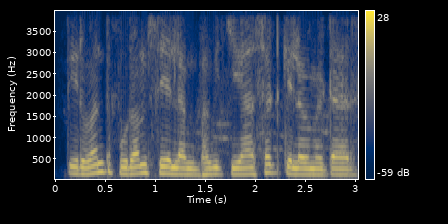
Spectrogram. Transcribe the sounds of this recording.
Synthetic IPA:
t̪iɾʋə̃nt̪puɾəmseləɡbʱəɡt͡ʃijãsəʈkɪloːmiːʈəɾ

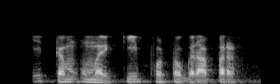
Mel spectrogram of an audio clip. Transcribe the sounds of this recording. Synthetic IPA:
eːkːəmʊməɾkipʰoːʈoːɡɾaːpəɾ

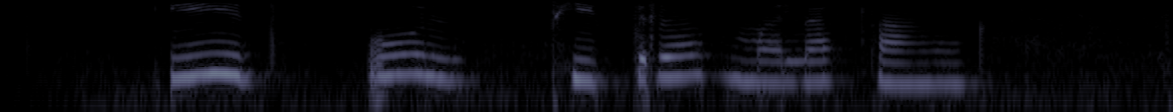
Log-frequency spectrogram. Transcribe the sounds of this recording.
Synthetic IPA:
id̪ | ulpʰit̪ɾəməlasaŋɡ

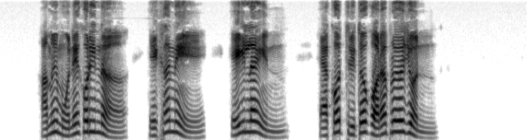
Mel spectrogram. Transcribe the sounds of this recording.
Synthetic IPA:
amimonekoɾina | ekʰane | ejlajn | ɛkot̪ɾit̪okɔɾapɾojod͡ʒon

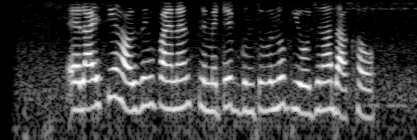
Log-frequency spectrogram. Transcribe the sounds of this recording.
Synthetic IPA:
elaːjsiɦaːʊzɪ̃ŋɡfaːɪnaːnslɪmɪʈeɖɡʊnt̪uʋnʊkjoːd͡ʑnad̪aːkʰəʋ

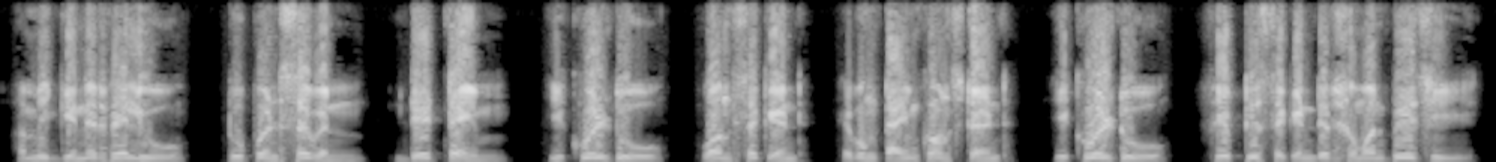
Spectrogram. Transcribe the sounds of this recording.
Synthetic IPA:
amiɡeneɾʋɛlju | ʈupɔjɳʈseʋən | ɖeʈ̚ʈajm | ikʋəlʈu | ʋɐnsekə̃ɳɖ | ebɔŋʈajmkɔnsʈẽɳʈ | ikʋəlʈu | fifʈisekẽɳɖeɾʃɔmanpejt͡ɕʰi

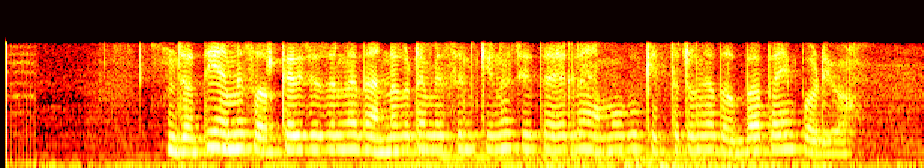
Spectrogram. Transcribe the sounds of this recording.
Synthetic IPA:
d͡ʒɔd̪iamesɔɾkaɾid͡ʒed͡ʒɔnad̪ʱanɔɡɔʈamesinkiɽ̃ũt͡ʃʰet̪aɦeleamɔkukʰit̪ɔʈɔŋɡad̪ɔbapaĩpɔɽibɔ

